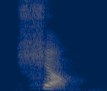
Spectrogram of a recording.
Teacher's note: Sh sound is palatoalveolar because the sound is located in blade of tongue and back of alveolar ridge. The sound include fricative because its sound produced by forcing air through a narrow channel made by placing two articulators close together.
